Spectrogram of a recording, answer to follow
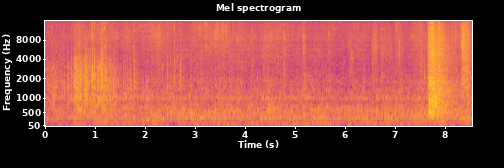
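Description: G.Paniz spiral dough mixer running steadily at low speed while ice-chilled water is poured from a plastic bucket into its bowl of dough. A short sharp noise near the end.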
